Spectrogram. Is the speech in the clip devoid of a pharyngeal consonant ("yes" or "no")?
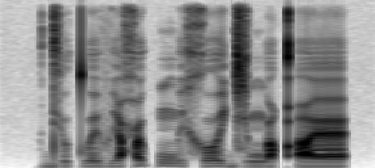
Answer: no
